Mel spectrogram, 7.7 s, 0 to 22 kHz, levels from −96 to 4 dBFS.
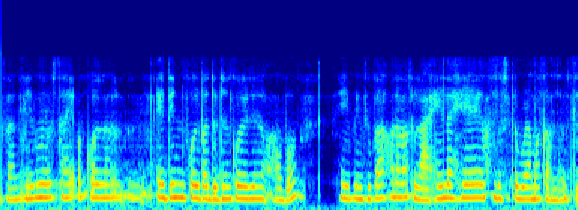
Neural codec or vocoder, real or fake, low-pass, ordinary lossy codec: codec, 16 kHz, 4.8 kbps, FACodec; fake; 7.2 kHz; none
